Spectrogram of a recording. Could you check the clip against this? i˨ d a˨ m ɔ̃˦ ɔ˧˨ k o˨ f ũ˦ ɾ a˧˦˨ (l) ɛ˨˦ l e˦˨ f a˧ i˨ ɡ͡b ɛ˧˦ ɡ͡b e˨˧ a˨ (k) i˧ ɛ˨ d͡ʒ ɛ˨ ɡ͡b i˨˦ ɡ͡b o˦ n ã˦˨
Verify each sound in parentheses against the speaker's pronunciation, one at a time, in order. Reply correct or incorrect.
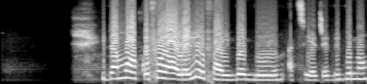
incorrect: ɾ, incorrect: t

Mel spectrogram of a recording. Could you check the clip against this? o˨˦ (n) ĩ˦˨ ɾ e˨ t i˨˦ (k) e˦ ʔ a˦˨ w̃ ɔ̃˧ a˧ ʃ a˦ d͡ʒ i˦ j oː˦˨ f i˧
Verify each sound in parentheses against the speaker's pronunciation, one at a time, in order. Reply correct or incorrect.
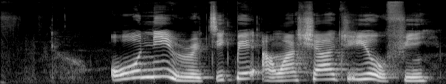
correct, incorrect: k͡p

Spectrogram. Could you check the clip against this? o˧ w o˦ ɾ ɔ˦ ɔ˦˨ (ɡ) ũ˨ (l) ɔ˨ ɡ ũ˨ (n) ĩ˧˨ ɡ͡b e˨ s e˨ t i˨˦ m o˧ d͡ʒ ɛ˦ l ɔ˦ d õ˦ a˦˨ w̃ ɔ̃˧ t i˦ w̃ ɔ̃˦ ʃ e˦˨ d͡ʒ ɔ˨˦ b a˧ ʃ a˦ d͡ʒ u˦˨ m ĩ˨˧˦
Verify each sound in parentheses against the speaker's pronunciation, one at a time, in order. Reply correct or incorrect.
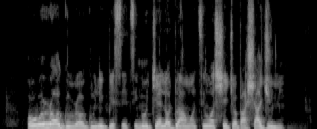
correct, incorrect: ɾ, correct

